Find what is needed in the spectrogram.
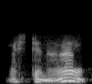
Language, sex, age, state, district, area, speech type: Kannada, male, 18-30, Karnataka, Shimoga, urban, conversation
